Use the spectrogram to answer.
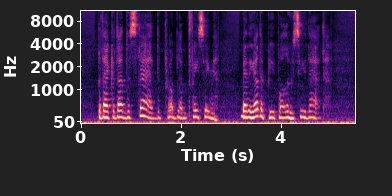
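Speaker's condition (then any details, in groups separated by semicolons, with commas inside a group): Motor neuron disease; wheelchair user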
